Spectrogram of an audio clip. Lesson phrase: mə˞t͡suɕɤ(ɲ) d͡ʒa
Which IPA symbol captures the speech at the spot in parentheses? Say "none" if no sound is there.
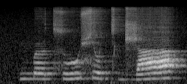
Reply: c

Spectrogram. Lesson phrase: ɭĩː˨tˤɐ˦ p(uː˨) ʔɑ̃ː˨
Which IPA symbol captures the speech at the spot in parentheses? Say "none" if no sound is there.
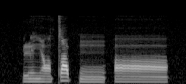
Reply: ũː˨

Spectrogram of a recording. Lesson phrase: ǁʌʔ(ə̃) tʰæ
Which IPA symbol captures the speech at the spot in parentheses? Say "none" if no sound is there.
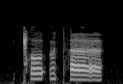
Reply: ə̃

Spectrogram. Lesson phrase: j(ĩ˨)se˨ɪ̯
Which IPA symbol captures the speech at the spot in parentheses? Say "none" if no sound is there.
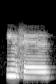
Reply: ĩ˦˨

